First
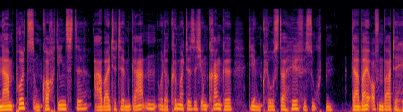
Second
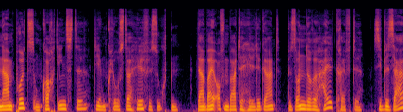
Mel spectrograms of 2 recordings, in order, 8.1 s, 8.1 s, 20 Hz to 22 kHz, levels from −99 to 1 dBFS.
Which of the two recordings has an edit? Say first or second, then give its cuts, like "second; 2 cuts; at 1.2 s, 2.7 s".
second; 1 cut; at 1.8 s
